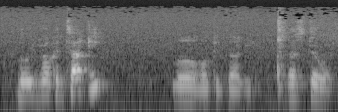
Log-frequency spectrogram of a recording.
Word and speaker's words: Louisville: Louisville, Kentucky. Let's do it. Gotta say it right. Louisville. You know, other people say Louisville.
